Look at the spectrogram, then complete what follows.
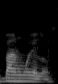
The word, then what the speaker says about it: Banuelos: about michael steven bonduelos that's vanuelos i don't think that's what they were calling them on the show it's yes banuelos that's how it's pronounced that's a spanish name okay who goes by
